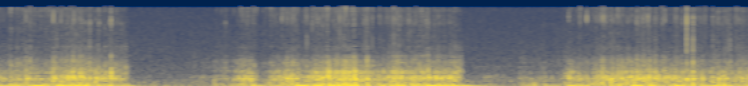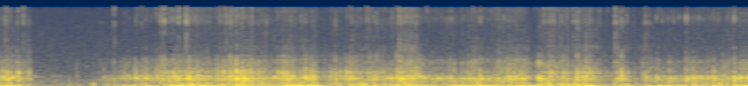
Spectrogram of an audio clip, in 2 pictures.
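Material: Foam.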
